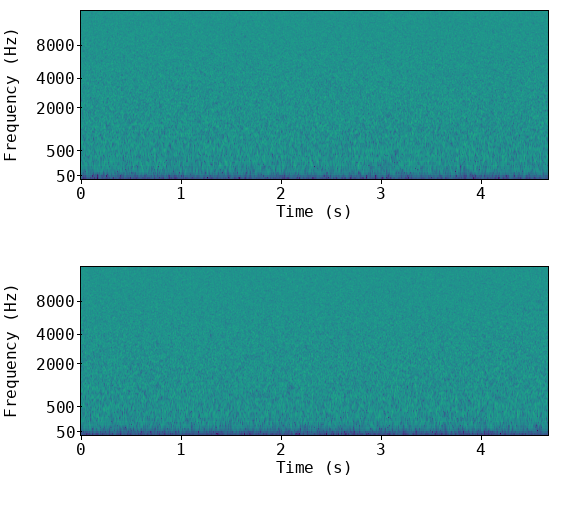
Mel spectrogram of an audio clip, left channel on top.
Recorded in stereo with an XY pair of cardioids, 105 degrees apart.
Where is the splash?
I don't hear a splash.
